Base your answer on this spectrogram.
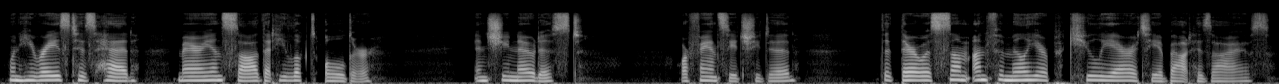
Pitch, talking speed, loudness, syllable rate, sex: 175 Hz, 115 wpm, -21 LUFS, 4.6 syllables/s, female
